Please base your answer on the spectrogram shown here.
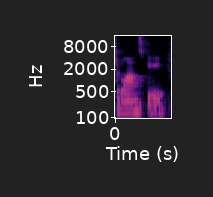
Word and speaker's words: Jablonski: So it was 2 generations ago, it was Jablonowski, still pronounced Jablonski.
